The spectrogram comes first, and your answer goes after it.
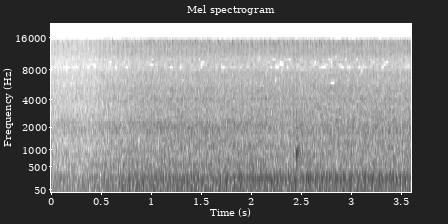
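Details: BMW 116i petrol engine idling with a faint, fairly regular light ticking over the steady hum; gearbox also whines on overrun in second and reverse; owner fears engine damage.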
